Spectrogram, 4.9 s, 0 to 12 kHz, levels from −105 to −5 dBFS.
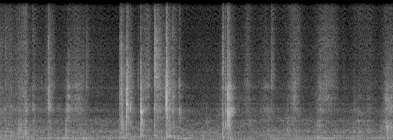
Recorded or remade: remade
